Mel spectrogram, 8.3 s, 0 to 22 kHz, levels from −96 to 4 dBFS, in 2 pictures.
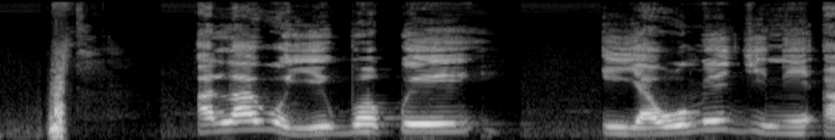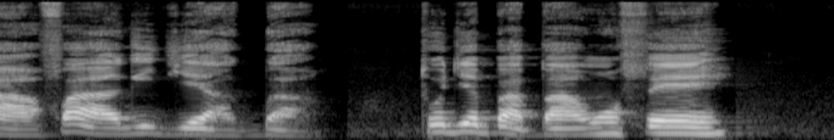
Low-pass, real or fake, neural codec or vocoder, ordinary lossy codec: none; real; none; none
